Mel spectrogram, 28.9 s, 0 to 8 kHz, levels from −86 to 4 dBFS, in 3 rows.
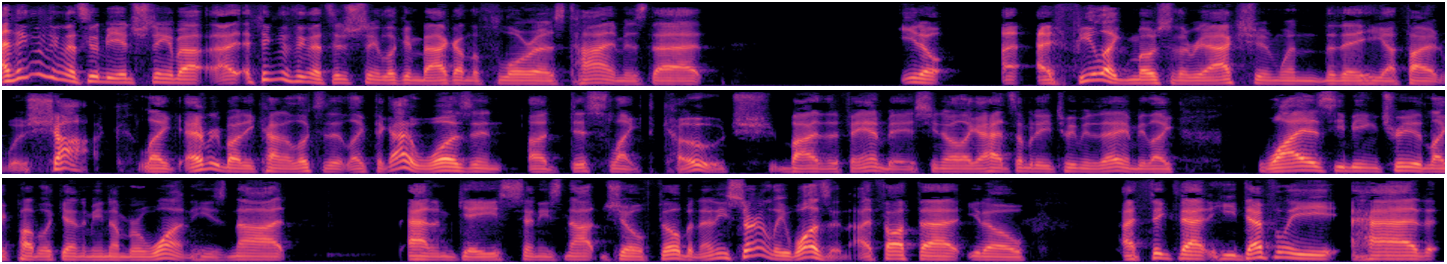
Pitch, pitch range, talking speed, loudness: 110 Hz, 100-125 Hz, 220 wpm, -25 LUFS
